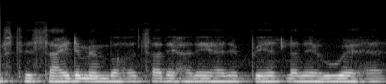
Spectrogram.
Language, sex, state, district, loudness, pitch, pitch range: Hindi, male, Chhattisgarh, Raipur, -17 LUFS, 135 Hz, 135-140 Hz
